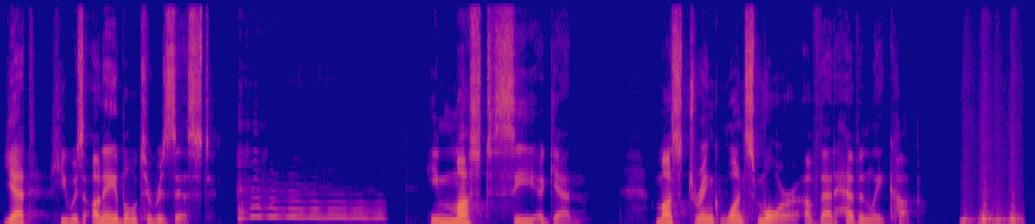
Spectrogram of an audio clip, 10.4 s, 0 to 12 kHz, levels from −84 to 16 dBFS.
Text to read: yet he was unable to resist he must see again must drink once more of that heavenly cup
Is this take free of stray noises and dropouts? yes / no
no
